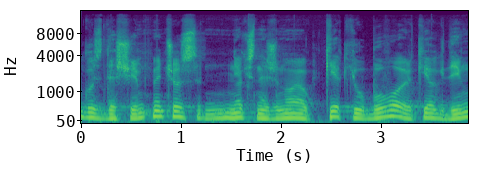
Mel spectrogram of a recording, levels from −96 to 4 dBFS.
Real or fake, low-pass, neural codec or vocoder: real; 14.4 kHz; none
